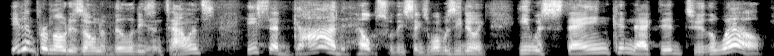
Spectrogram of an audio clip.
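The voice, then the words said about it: American accent. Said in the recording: “with my American accent”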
